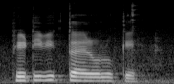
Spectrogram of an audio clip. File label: "pheTibik tEroloke", Andamanese; send the box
